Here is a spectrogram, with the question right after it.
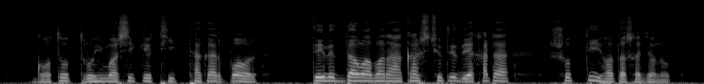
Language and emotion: Bengali, sad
